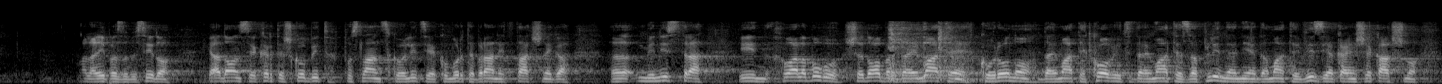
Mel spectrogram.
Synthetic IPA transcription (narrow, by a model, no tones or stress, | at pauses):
xaːlalʲjeːpazabɛseːd̪ɔja̰d̪ɔːnsjɛkəɾt̪ɛʃkoːbit̪pɔslant̪skɔaliːsijɛkɔmoːɾt̪ɛbɾaːnit̪ːaːkʃnɛɡa | minist̪ɾa | inxʋaːlaboːɡuʃɛd̪ɔːbɾd̪aimaːt̪ɛkɔɾoːnɔd̪aimaːt̪ɛkɔːʋit̪d̪aimaːt̪ɛzapliːnjɛnjɛd̪aimaːt̪ɛʋiːzijakainʃɛkaːkʃnɔ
